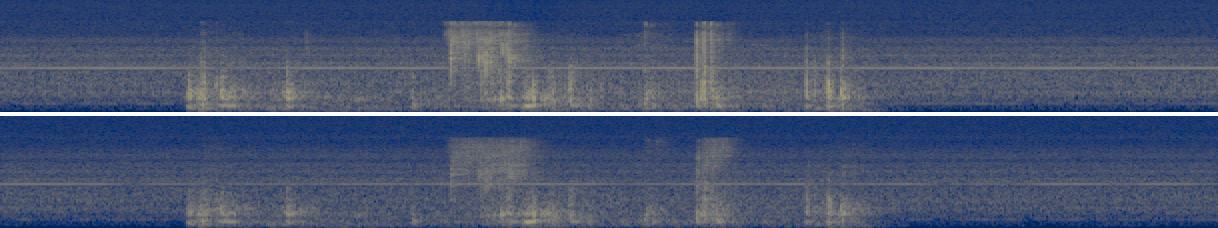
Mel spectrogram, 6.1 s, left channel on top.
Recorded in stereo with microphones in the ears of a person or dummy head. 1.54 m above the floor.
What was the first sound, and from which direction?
A splash, 25° left (ahead or behind).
